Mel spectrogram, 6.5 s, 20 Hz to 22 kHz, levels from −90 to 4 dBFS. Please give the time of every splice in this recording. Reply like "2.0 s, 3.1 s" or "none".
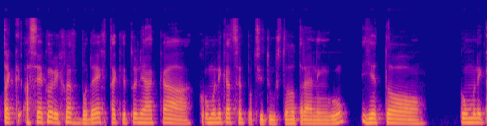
4.7 s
